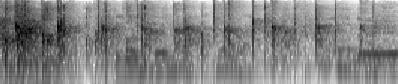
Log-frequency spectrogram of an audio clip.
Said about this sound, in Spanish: ¡Ole, ole! ¡Un aplauso, ¿no? ¡Para ella! ¡Qué contenta!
